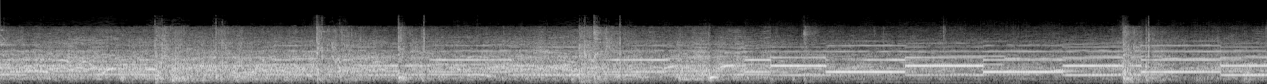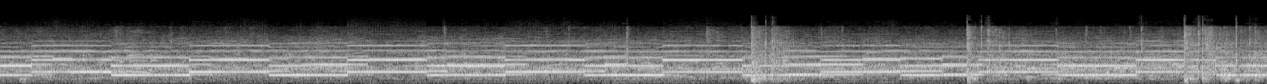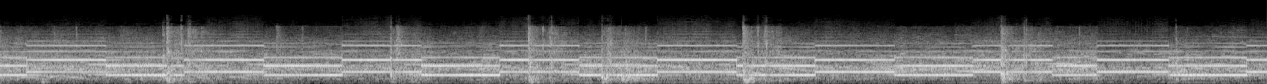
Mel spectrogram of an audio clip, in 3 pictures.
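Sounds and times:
sharp bangs: 0:00.0 - 0:38.0
two-tone siren: 0:00.0 - 0:38.0.

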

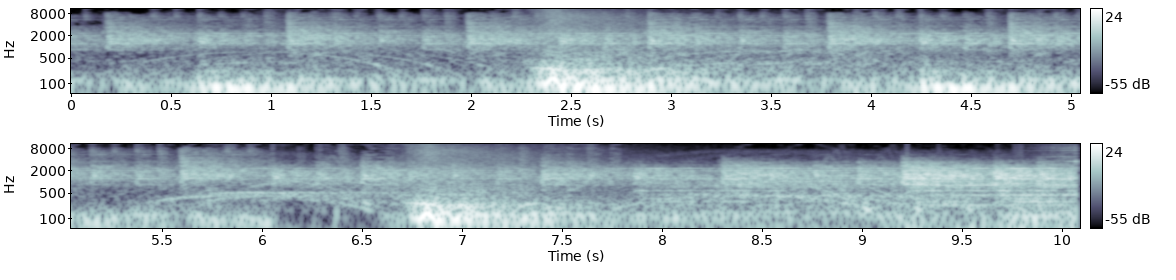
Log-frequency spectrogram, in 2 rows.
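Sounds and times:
dramatic theme music: 0:00.0 - 0:10.0.

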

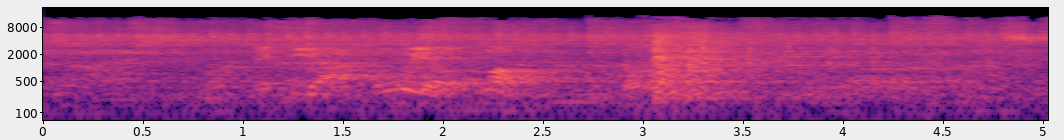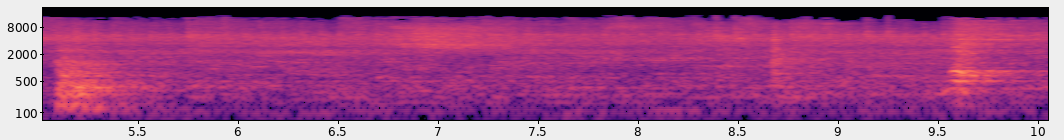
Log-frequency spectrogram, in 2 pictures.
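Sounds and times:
gym background noise: 0:00.4 - 0:10.0.

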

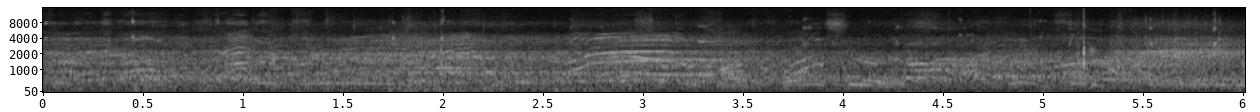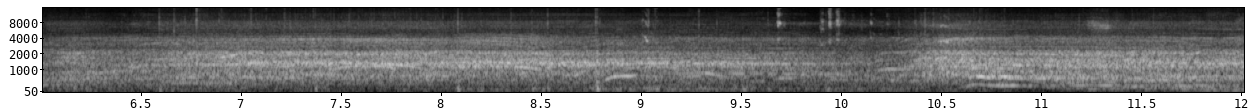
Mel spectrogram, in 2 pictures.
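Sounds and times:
crowd voices in arena: 0:00.0 - 0:12.0
basketball bouncing on court: 0:07.3 - 0:10.2.

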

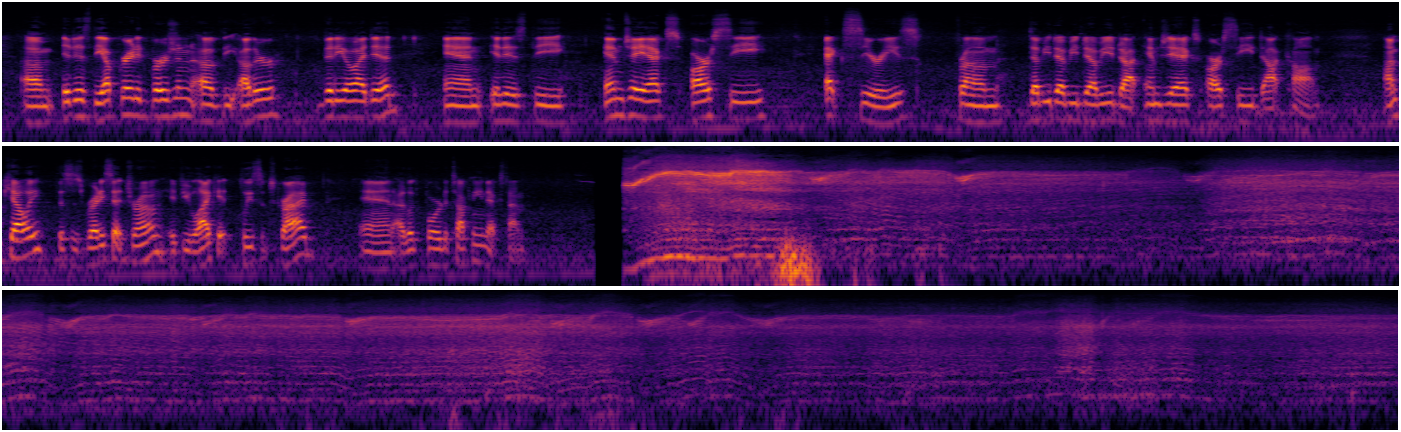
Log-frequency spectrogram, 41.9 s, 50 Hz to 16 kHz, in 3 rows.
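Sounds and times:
drone propellers buzzing: 0:20.2 - 0:41.9.

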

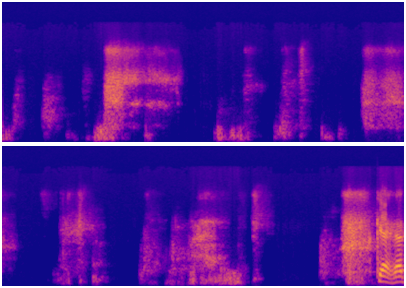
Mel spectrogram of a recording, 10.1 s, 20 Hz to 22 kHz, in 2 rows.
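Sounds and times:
person breathing hard: 0:07.2 - 0:08.2.

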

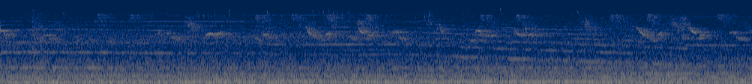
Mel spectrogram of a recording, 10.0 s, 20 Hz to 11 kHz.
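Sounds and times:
low outdoor rumble: 0:00.0 - 0:10.0
small birds chirping: 0:00.0 - 0:10.0.

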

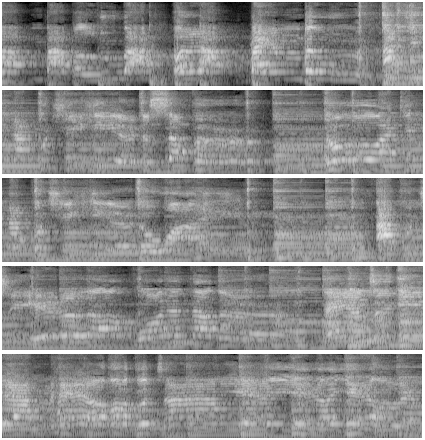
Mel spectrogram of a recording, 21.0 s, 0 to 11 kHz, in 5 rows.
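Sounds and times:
acoustic guitar strumming: 0:00.0 - 0:21.0
man singing: 0:00.0 - 0:21.0.

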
